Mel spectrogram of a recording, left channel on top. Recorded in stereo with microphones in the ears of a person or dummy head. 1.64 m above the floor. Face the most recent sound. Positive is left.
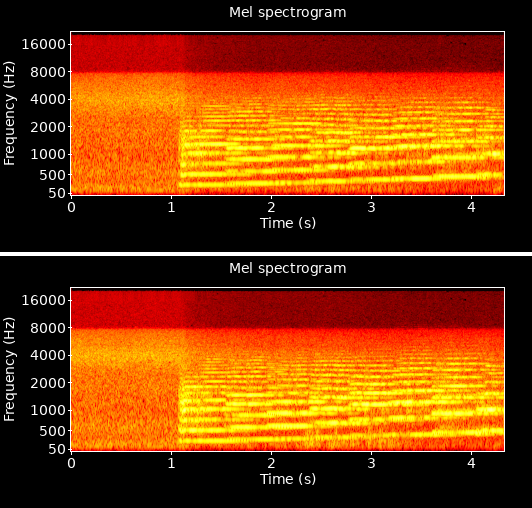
turn(degrees=-30)  # may be behind; listen again after turning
